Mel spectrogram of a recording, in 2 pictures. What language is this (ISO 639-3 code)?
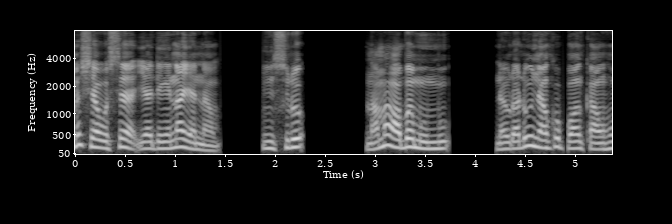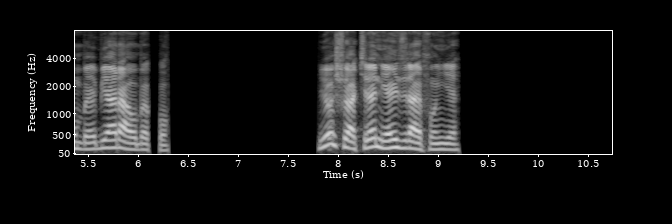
aka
